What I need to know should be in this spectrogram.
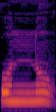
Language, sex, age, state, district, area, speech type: Malayalam, female, 45-60, Kerala, Wayanad, rural, read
